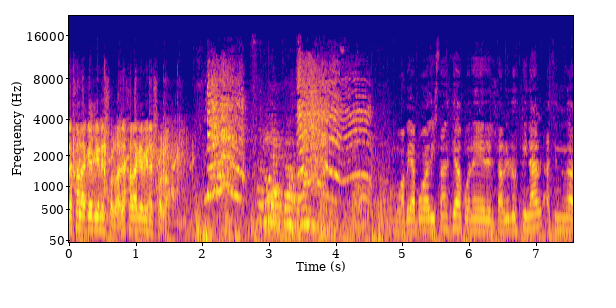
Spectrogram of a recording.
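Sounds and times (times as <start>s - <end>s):
speech: 0.0s - 1.9s, 2.8s - 4.1s, 5.0s - 7.5s
goat bleating on a building terrace in Madrid: 1.9s - 2.8s, 3.4s - 4.6s.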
